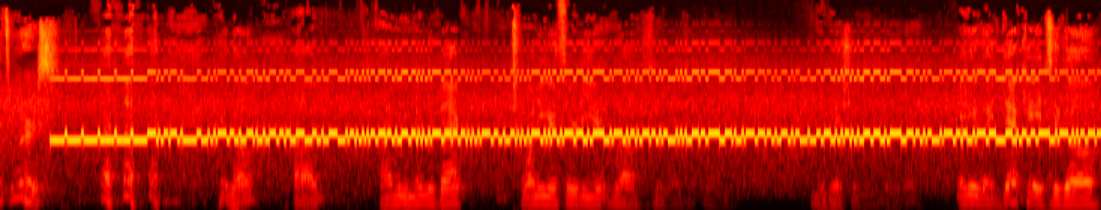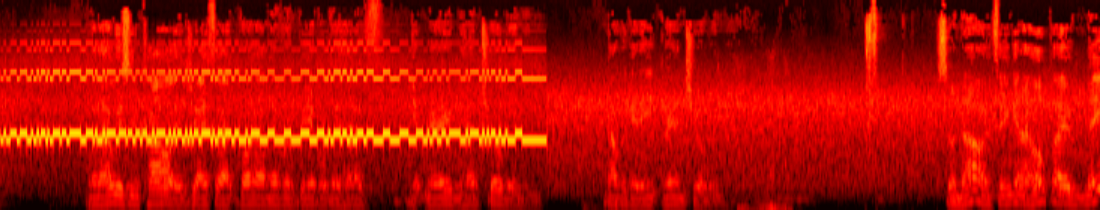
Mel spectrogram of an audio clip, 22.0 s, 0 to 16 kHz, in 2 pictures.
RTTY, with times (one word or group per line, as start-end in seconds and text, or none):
2.0-3.8 CEPHALOPODS
3.9-4.4 ARE
4.6-6.4 REPRESENTED
6.6-6.9 BY
7.1-7.6 THE
7.7-9.1 ABUNDANT
9.2-10.9 BELEMNITES
11.0-11.5 AND
11.7-12.2 THE
12.4-13.0 LESS
13.4-14.3 COMMON
14.5-16.3 AMMONITES.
